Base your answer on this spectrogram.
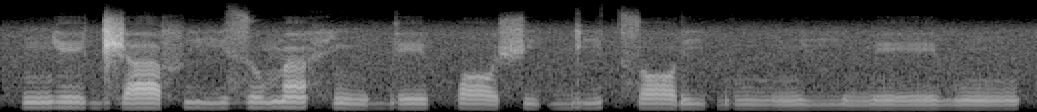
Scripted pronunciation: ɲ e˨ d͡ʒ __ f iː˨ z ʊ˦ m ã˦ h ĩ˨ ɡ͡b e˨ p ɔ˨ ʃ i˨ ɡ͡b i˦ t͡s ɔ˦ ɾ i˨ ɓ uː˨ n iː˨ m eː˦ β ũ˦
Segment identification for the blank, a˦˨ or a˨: a˨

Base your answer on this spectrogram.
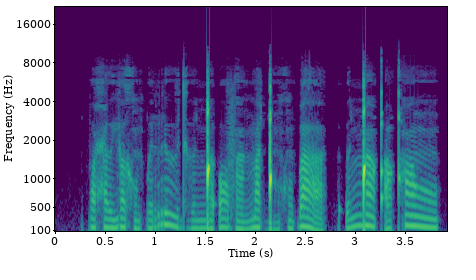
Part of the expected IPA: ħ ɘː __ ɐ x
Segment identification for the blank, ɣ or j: j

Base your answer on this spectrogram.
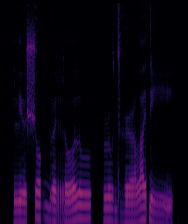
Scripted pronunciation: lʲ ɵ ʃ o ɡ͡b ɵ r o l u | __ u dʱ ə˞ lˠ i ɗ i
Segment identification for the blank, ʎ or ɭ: ɭ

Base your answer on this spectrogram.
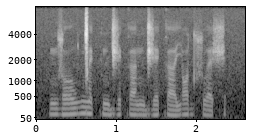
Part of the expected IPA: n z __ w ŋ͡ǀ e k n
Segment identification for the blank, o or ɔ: o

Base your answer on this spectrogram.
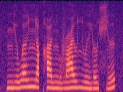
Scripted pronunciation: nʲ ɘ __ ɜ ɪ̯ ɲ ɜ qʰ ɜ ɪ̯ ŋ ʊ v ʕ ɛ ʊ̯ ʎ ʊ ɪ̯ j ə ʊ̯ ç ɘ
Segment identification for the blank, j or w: w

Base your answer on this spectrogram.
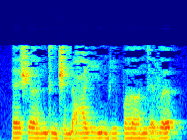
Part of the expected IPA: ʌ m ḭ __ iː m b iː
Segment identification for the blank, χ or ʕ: ʕ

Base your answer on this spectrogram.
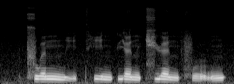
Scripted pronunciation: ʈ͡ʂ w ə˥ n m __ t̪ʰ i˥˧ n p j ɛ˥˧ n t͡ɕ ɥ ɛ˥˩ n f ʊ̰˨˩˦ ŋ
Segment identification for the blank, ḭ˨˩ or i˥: ḭ˨˩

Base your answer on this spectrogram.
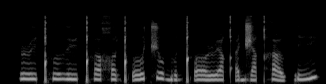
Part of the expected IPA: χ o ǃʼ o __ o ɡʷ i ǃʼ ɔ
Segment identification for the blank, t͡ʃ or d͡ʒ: t͡ʃ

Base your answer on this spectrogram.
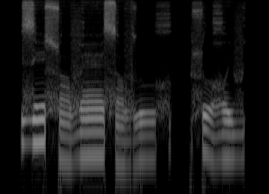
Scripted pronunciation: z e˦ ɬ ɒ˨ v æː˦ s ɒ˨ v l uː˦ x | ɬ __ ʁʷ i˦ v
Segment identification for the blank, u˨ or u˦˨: u˦˨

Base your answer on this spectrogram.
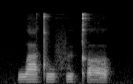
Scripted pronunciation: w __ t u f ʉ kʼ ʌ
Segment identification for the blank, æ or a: a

